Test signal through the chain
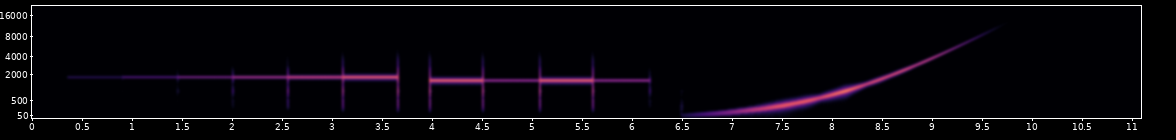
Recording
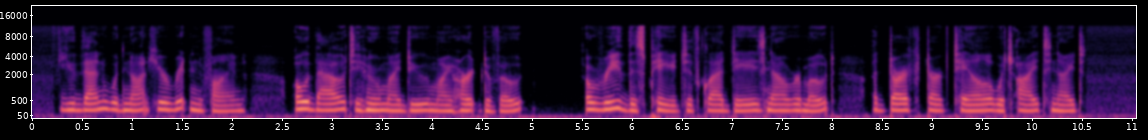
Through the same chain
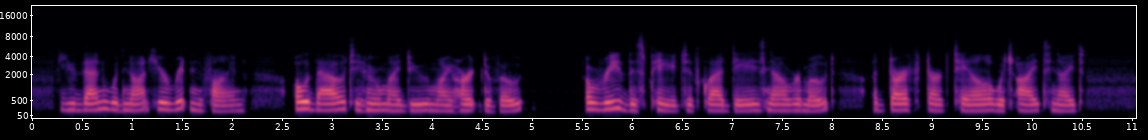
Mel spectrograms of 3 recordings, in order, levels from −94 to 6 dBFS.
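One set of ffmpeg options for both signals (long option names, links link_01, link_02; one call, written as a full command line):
ffmpeg -i in.wav -af "highpass=frequency=360:width=0.5412,highpass=frequency=360:width=1.3066,equalizer=frequency=410:width_type=q:width=4:gain=-3,equalizer=frequency=610:width_type=q:width=4:gain=-10,equalizer=frequency=920:width_type=q:width=4:gain=8,equalizer=frequency=1300:width_type=q:width=4:gain=-10,equalizer=frequency=1900:width_type=q:width=4:gain=-5,equalizer=frequency=2900:width_type=q:width=4:gain=-8,lowpass=frequency=3000:width=0.5412,lowpass=frequency=3000:width=1.3066" out.wav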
